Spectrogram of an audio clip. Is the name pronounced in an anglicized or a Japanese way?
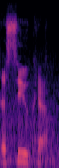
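anglicized. The name has an anglicized, non-Japanese pronunciation. The speaker calls it wrong. "This game pronounces it Asuka"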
